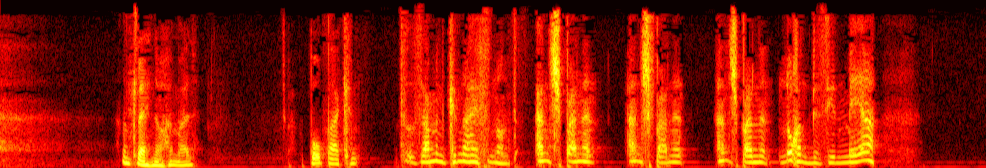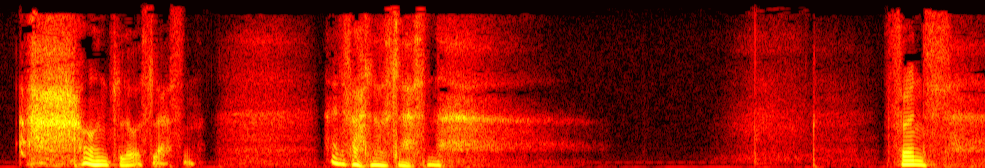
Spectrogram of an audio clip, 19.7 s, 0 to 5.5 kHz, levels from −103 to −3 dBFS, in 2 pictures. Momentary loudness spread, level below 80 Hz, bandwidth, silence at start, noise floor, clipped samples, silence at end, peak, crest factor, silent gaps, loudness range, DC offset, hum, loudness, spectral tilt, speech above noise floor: 19 LU; -54 dBFS; 5.4 kHz; 0 s; -73 dBFS; under 0.1%; 0 s; -6 dBFS; 24 dB; none; 6 LU; under 0.1%; none; -27 LUFS; -7 dB/octave; 46 dB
